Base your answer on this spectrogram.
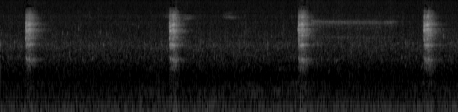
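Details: At dusk in late-winter Norfolk woodland, a muntjac gives four abrupt, rasping barks spaced roughly two and a half to three seconds apart. A thin high note follows one bark, and a brook trickles in the background.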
